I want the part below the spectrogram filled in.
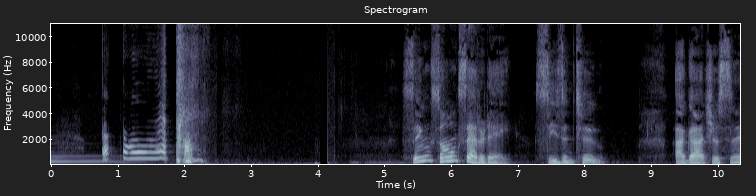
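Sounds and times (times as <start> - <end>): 
person sneezing theatrically: 1.7 - 2.5
speech: 5.4 - 8.4, 9.4 - 10.3.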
